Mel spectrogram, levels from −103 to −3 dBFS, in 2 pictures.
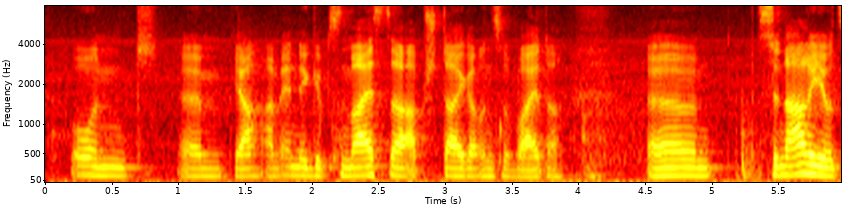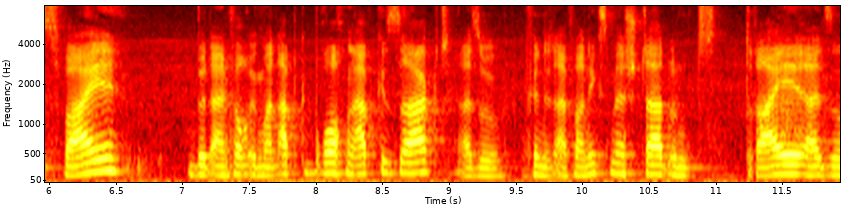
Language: German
